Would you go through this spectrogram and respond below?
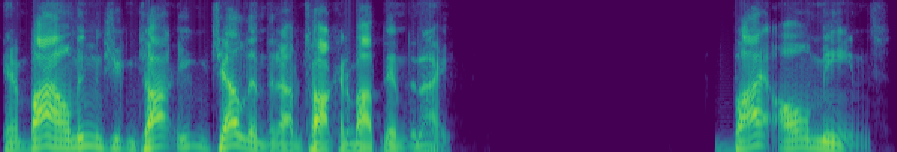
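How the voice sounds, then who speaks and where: A hoarse man hosting a sports talk show, ranting in a casual, animated way with frequent restarts. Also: a little high, moderate pace, no room sound, studio quality.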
